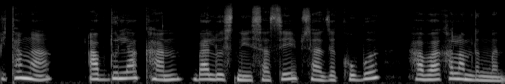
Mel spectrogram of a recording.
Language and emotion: Bodo, neutral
